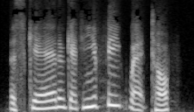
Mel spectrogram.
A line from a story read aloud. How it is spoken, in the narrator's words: she jeered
